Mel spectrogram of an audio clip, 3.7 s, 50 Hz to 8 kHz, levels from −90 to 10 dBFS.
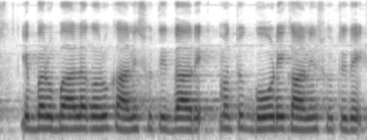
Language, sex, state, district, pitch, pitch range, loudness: Kannada, female, Karnataka, Koppal, 215 Hz, 205-220 Hz, -14 LUFS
